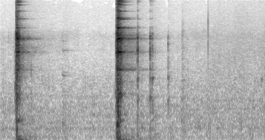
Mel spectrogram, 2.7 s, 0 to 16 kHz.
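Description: Wrench breaking loose the bolts of a Renault Kardian HR10 engine one by one, with two sharp metallic clinks followed by a few faint ticks in a quiet room.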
